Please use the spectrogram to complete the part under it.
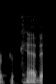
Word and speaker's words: Phuket: If anybody, you know, knows where Phuket is, but oh, that's how you pronounce it. – Yeah. Yeah. Yes, it is.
